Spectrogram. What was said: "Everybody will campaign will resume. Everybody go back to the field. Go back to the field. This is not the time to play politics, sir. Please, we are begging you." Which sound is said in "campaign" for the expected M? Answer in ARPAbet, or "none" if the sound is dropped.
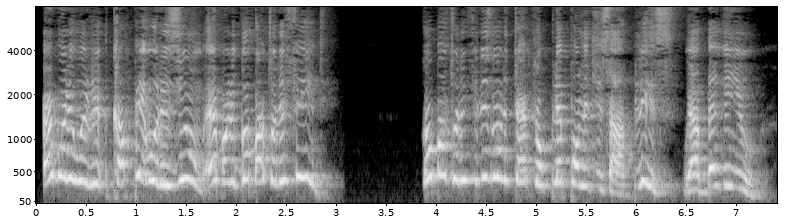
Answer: none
